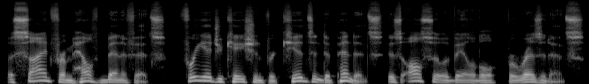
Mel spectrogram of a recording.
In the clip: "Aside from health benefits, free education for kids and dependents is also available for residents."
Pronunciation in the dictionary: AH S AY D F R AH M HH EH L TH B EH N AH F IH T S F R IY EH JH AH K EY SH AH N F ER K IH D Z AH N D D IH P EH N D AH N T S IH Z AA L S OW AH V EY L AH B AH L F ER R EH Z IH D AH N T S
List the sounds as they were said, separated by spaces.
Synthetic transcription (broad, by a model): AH S AY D F R AH M HH EH L TH B EH N AH F IH T S F R IY EH JH AH K EY SH AH N F ER K IH D Z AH N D D IH P EH N D AH N T S IH Z AA L S OW AH V EY L AH B AH L F ER R EH Z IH D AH N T S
